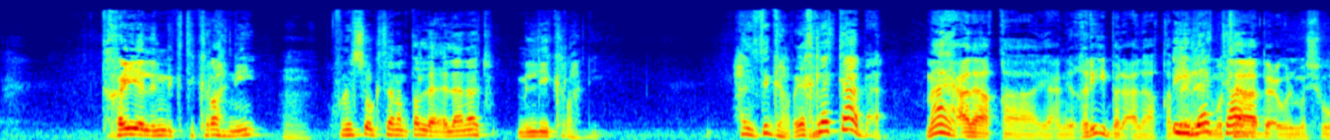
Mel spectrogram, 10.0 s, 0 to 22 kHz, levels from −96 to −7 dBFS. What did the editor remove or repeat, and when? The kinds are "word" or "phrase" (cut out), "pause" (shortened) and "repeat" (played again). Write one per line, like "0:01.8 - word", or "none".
0:02.4 - pause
